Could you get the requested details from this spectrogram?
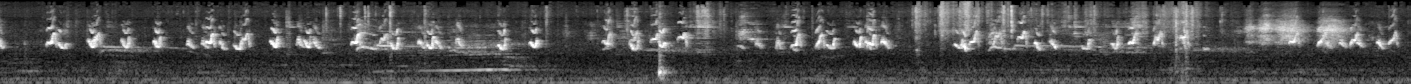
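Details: A group of baby chickens playing on a roof keeps up rapid, shrill peeping in busy runs, broken by a sharp knock midway and a faint lower tone.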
